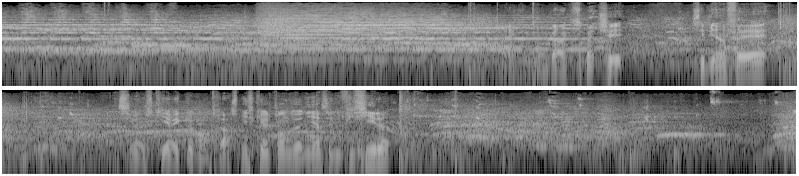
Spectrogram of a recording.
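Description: A large crowd cheers and makes noise throughout.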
